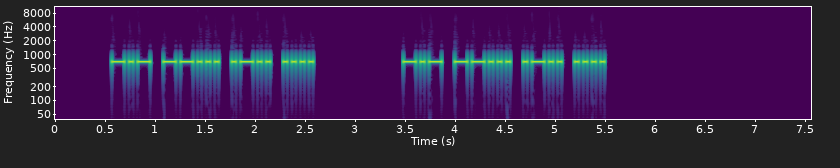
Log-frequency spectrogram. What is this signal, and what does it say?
Morse code, heard as a keyed tone, about 27 wpm, 700 Hz. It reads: K7LH K7LH
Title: USA Call Signs - 4 Characters - Repeated 2x - 28wpm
